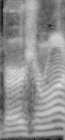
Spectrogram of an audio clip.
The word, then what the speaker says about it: Bergeron: And I'm really excited to have on the podcast today is Bergeron. Am I pronouncing that correct, first of all? Yeah, you nailed it.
